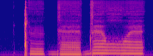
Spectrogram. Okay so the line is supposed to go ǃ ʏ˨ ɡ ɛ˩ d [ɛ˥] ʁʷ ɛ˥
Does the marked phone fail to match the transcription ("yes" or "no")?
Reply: no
